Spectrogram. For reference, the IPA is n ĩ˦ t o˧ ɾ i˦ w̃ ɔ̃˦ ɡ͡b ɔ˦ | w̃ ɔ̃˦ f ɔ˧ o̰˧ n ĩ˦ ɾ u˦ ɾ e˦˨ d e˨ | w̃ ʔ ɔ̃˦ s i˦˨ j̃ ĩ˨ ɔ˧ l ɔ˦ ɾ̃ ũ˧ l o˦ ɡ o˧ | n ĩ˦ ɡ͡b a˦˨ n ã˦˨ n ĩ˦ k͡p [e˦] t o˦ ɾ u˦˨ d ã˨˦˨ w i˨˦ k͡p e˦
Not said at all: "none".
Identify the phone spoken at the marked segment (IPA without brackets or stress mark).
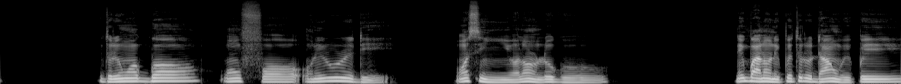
e˦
